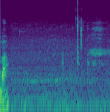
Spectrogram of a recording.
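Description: A man's voice trailing off, then a pause of low room tone with a couple of faint short clicks about one and a half seconds in.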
